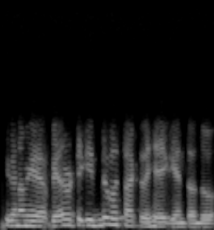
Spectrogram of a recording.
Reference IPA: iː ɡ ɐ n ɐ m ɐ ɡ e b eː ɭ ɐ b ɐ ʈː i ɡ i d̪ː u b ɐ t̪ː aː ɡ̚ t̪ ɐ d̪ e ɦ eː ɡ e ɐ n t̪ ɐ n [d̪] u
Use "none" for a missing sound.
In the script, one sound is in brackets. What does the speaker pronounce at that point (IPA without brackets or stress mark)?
d̪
